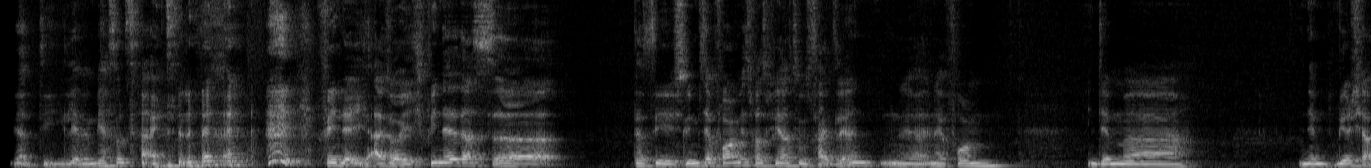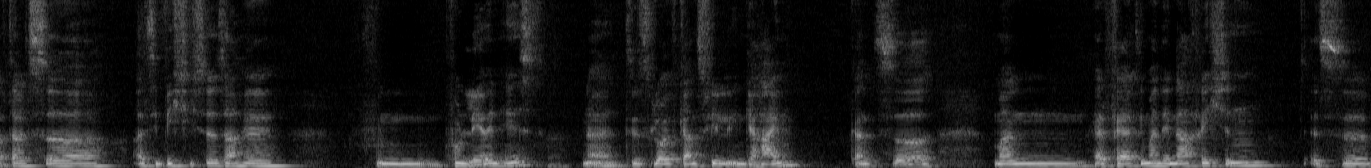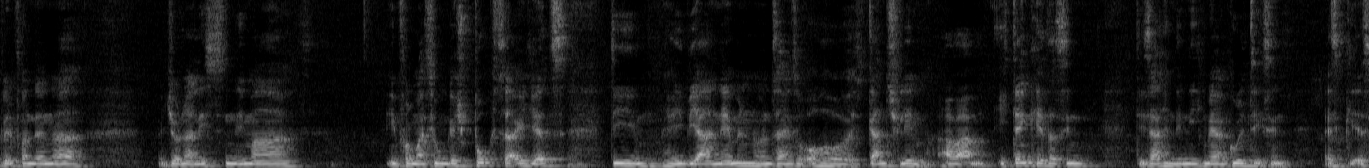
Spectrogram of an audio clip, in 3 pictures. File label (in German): spanisch guatemala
